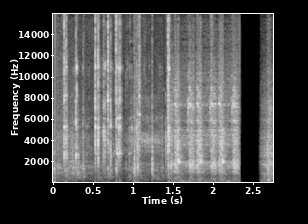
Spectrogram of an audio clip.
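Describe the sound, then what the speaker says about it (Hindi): A motorcycle engine cranks into life and settles into a steady idle, its rough broadband running sound close and loud before cutting out briefly near the end and resuming. "यहाँ से हमारी बाइक जो है ना वो स्टार्ट हो गई है"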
